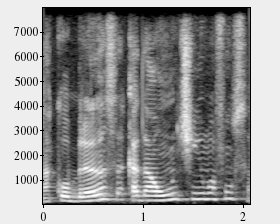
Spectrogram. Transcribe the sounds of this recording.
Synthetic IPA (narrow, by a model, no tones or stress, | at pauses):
nɐkobɾɐ̃sɐkad̪ɐũt͡ʃĩɲɐũmɐfũsɐ̃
